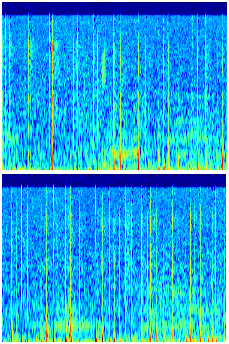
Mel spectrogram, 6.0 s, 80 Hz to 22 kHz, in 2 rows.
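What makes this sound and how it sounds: Fingernails scratch and flick along the teeth of a black plastic comb with a handle, held in one hand. About 39 quick, dry clicks and ticks come in an uneven, rapid run of roughly three per second, each dying away almost instantly. They carry a soft low thump under a bright snap over a faint hiss.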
